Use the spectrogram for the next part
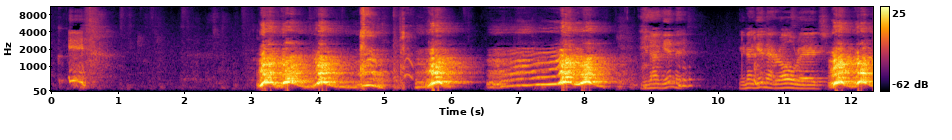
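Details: Great Dane barking at a tray of dinner rolls: a burst of loud, harsh barks mixed with drawn-out whining, moaning vocal sounds, repeated irregularly over several seconds, with a man speaking in the room.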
